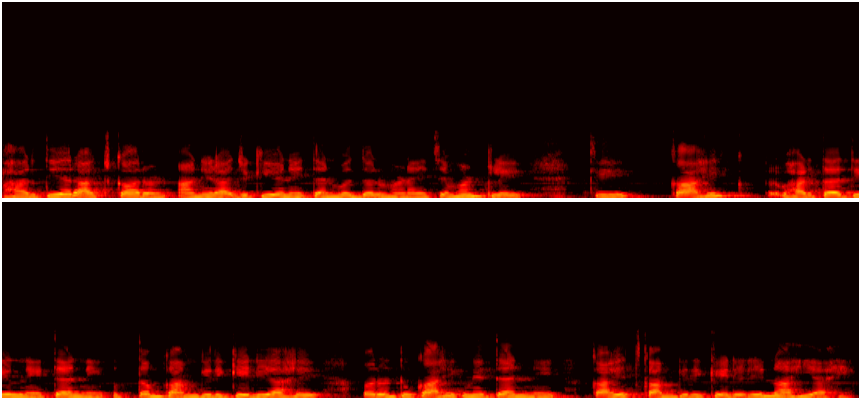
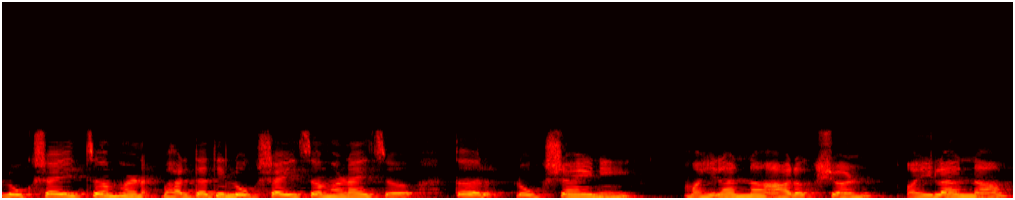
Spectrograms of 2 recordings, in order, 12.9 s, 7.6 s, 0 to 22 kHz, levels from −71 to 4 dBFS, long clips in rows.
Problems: constant background noise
